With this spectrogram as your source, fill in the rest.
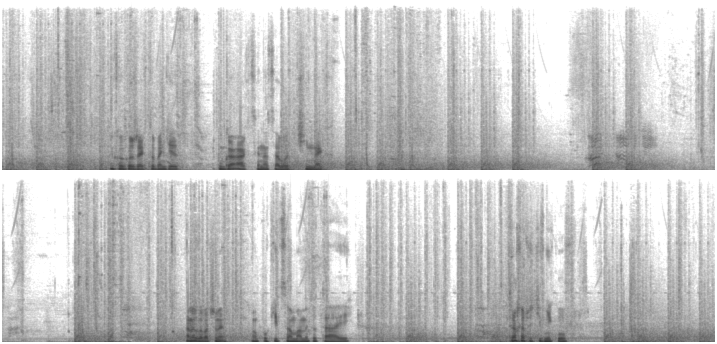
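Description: Gunshots crack repeatedly.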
